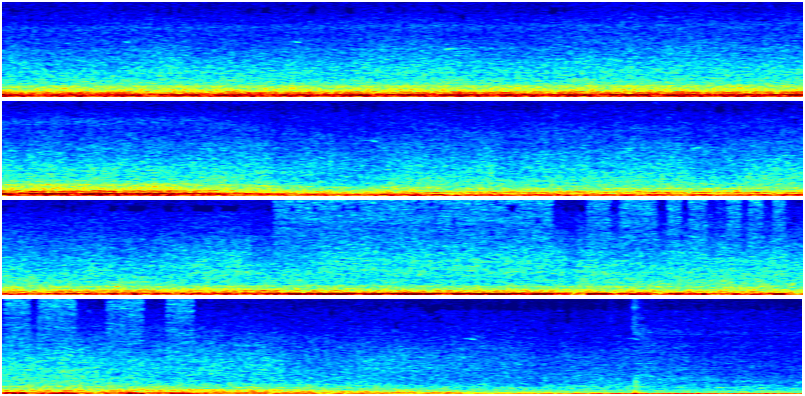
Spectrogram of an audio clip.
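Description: A bus engine drones steadily and then winds down as the bus slows.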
